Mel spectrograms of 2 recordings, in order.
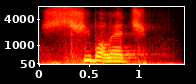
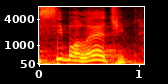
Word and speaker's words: chibolete: Se dizia que não, então lhe pediam que dissesse a palavra chibolete. Se no entanto dissesse cibolete porque não conseguiu pronunciar corretamente a palavra, eles o prendiam e o matavam na passagem do Jordão.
